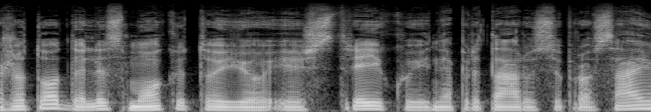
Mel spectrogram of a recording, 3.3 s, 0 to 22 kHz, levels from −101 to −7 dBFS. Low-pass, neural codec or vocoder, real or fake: 19.8 kHz; none; real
